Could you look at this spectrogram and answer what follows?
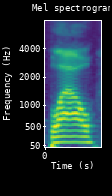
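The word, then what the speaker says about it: Blough: Yeah, the third string quarterback Jeff Blow, or Jeff Blau, or however you want to say. It. I think yeah, it's supposed to rhyme with cow, so it's Jeff Blau.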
